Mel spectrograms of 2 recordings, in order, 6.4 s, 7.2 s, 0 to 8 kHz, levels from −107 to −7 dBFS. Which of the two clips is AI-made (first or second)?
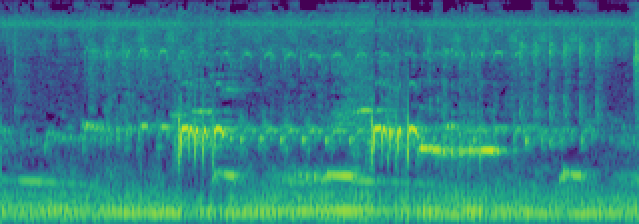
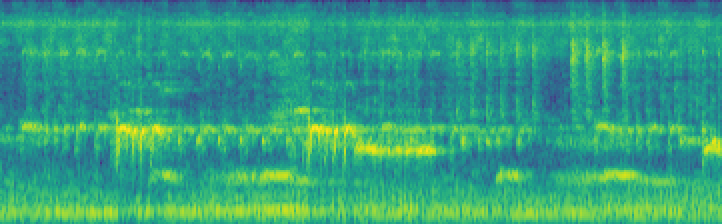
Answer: second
